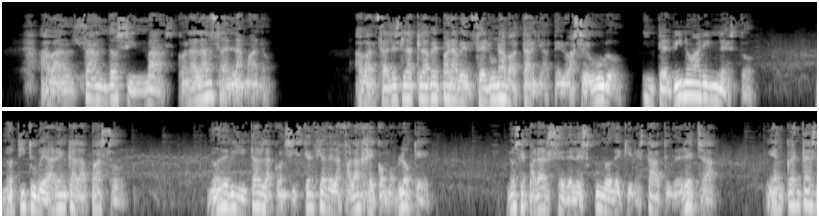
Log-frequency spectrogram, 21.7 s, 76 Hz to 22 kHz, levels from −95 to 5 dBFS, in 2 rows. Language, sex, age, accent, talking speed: Spanish, male, 50-69, Spanish, 135 wpm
